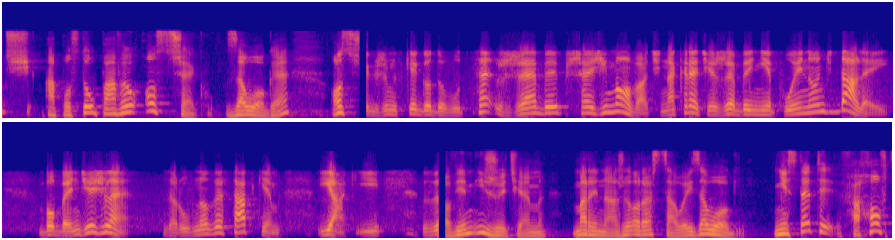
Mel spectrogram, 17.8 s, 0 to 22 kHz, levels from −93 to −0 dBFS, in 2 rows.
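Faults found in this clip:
Input likely switched to a poorer device, 3.56 to 13.35 s, 80 ms gap at switch. Band drops to nothing above 3.8 kHz versus 7.7 kHz on the G.722 path. Dull, boxy tone, new noise floor roughly 35 dB down, level unchanged. Band narrows just before "i życiem marynarzy oraz".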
